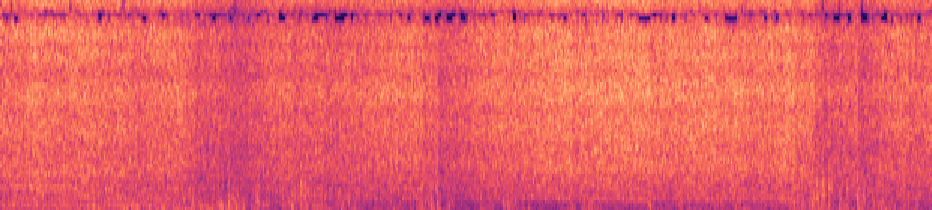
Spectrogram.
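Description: Hurricane-force wind gusting with heavy rain, the wind buffeting the microphone with a loud, steady low rumble.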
